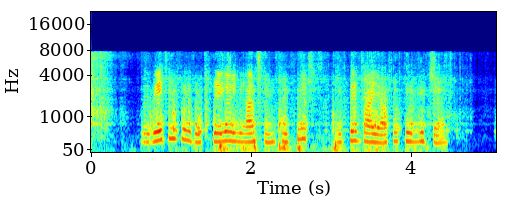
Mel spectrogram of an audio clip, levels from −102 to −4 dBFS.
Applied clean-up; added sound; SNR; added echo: neural mask model RNNoise.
